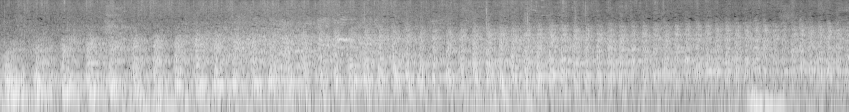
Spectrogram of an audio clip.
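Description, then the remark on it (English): Taxi engine and train sound effects used for a horse: a loud, steady mechanical roar of a motor engine blended with the rapid rhythmic chugging of a train, running continuously with no voices. “Astute listeners will no doubt be puzzled at a horse sounding like a taxi and a train.”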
